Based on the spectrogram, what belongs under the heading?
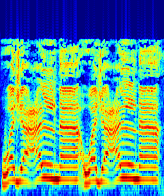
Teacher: لام الفعل سواء وقعت في الوسط أو في آخره فإنها تظهر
